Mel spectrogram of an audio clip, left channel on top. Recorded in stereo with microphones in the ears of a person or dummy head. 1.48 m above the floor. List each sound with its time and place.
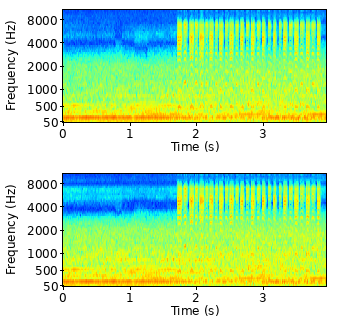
0.0 s a lawn mower: 25° right (ahead or behind); by 4.0 s 15° right (ahead or behind)
1.7 s a squeak: 5° right (ahead or behind)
